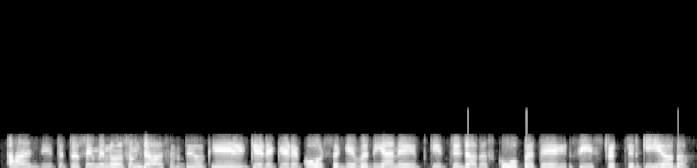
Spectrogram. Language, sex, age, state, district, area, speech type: Punjabi, female, 18-30, Punjab, Gurdaspur, urban, conversation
